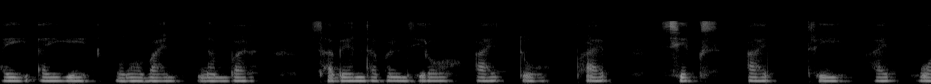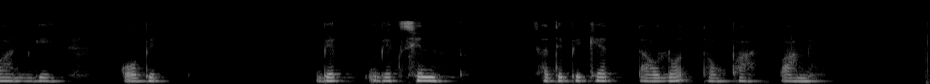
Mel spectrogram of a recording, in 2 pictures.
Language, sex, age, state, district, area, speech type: Manipuri, female, 45-60, Manipur, Churachandpur, urban, read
